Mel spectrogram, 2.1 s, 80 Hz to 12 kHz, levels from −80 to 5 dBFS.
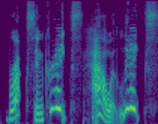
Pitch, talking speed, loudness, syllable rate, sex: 320 Hz, 170 wpm, -22 LUFS, 3.8 syllables/s, female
